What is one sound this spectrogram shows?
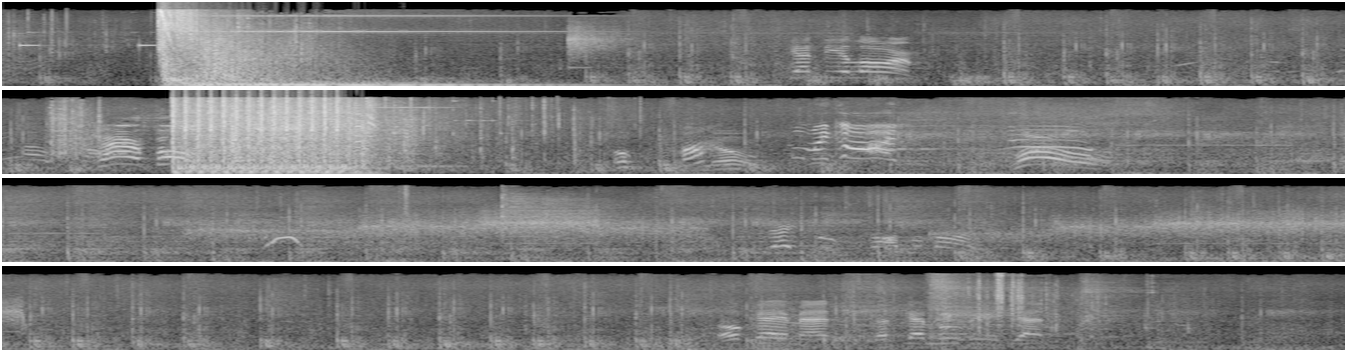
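Footsteps tap on a hard floor and stairs.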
